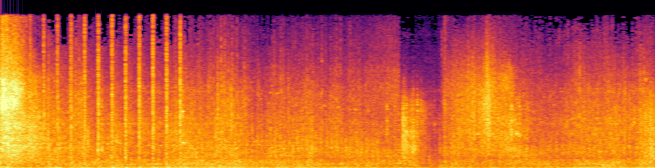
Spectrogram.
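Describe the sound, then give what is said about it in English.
Shotgun fire and blasts in a video game battle: a dense, continuous barrage of booming shots and explosions, with a quick run of sharp rapid-fire cracks near the start. “I hit him like six times with a shotgun. It did nothing.”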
